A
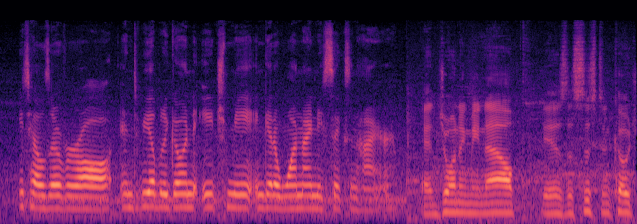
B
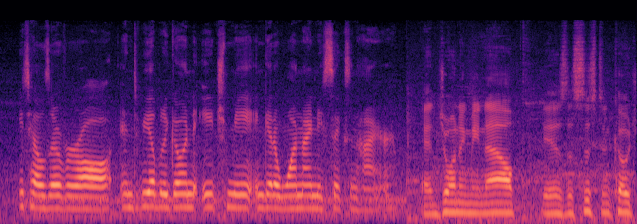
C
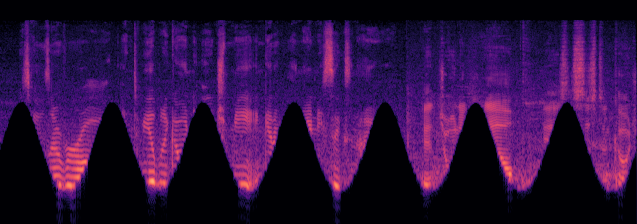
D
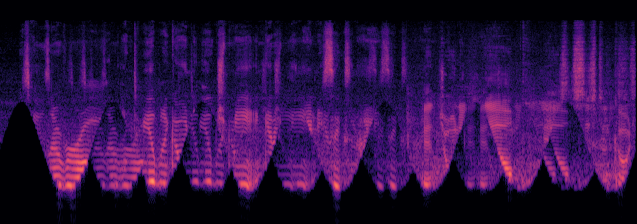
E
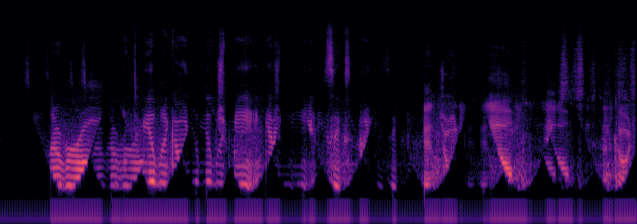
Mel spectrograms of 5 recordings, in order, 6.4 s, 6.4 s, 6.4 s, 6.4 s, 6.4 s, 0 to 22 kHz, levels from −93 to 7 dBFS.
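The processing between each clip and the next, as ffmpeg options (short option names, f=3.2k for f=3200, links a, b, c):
-af "lowshelf=f=190:g=9,volume=1.5dB"
-af "afftfilt=real='re*gte(b*sr/1024,530*pow(4000/530,0.5+0.5*sin(2*PI*1.1*pts/sr)))':imag='im*gte(b*sr/1024,530*pow(4000/530,0.5+0.5*sin(2*PI*1.1*pts/sr)))':win_size=1024:overlap=0.75,volume=1.5dB"
-filter_complex "[0:a]equalizer=f=1.1k:t=o:w=0.26:g=4.5,asplit=2[a][b];[b]aecho=0:1:437|566:0.1|0.266[c];[a][c]amix=inputs=2:normalize=0,volume=-5.5dB"
-filter_complex "[0:a]acrossover=split=580 2400:gain=0.0794 1 0.224[a][b][c];[a][b][c]amix=inputs=3:normalize=0,aeval=exprs='val(0)+0.00158*(sin(2*PI*60*n/s)+sin(2*PI*2*60*n/s)/2+sin(2*PI*3*60*n/s)/3+sin(2*PI*4*60*n/s)/4+sin(2*PI*5*60*n/s)/5)':c=same,agate=range=-15dB:threshold=-44dB:ratio=16:detection=peak,volume=-3dB"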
